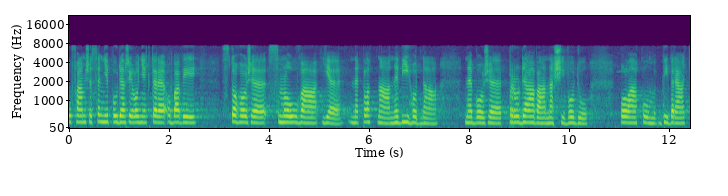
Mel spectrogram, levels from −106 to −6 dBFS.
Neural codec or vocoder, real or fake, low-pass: none; real; 7.2 kHz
